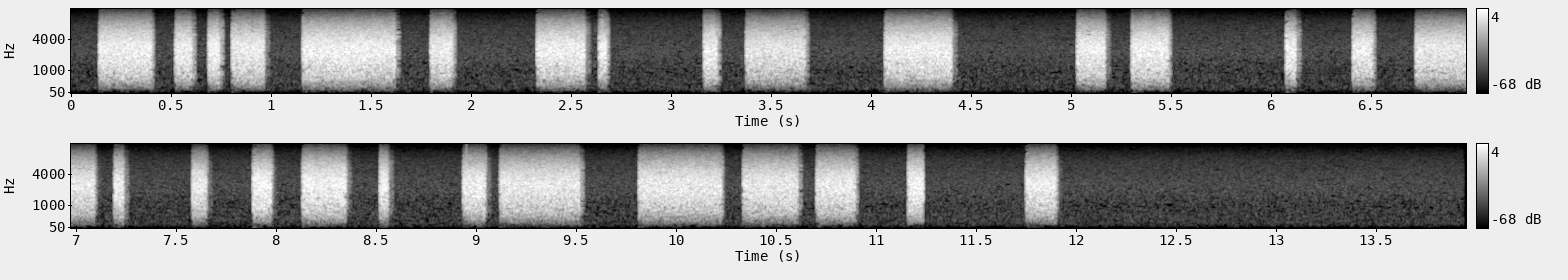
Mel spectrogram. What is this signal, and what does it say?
Bursts of noise. There is no code.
